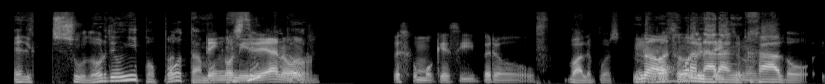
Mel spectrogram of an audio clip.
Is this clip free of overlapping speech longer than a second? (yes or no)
no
